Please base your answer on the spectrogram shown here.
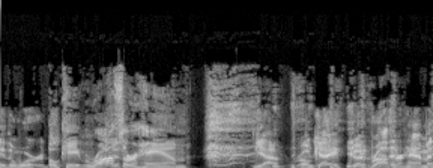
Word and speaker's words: Rotherham: Rotterdam. Sure. Just say it like you believe it. Doesn't matter if you get it right, Tim. It's the conviction in which you say the words. Okay, Rotherham.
